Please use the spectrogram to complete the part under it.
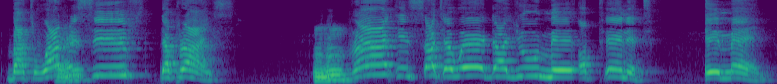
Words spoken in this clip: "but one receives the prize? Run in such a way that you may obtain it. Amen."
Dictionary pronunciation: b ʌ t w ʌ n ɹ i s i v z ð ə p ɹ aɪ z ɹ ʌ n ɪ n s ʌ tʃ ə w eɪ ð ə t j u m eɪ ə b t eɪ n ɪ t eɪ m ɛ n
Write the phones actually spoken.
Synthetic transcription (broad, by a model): b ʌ t w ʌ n ɹ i s i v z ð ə p ɹ aɪ s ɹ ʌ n ɪ n s ʌ tʃ ə w eɪ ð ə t j u m eɪ ə b t eɪ n ɪ t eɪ m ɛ n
